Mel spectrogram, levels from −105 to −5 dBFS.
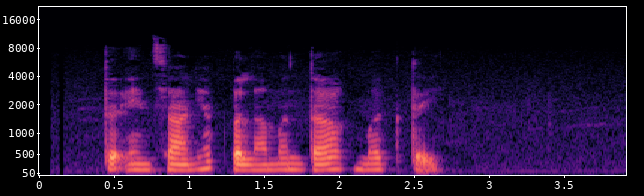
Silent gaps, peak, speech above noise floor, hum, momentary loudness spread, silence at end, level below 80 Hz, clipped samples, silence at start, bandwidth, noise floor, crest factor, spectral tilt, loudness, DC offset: none; -12 dBFS; 40 dB; none; 9 LU; 1.25 s; -72 dBFS; under 0.1%; 0.45 s; 9.2 kHz; -73 dBFS; 24 dB; -8.5 dB/octave; -34 LUFS; under 0.1%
